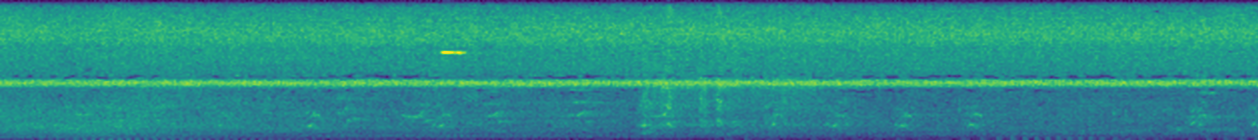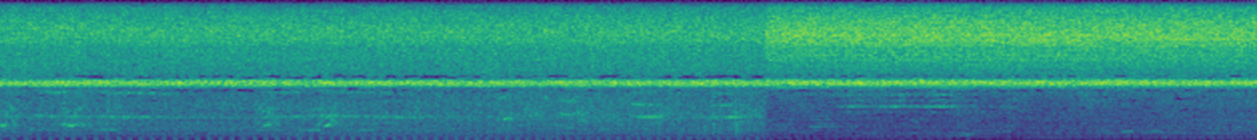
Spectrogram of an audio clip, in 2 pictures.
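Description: Poultry calling in short chirps over a steady high-pitched drone.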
